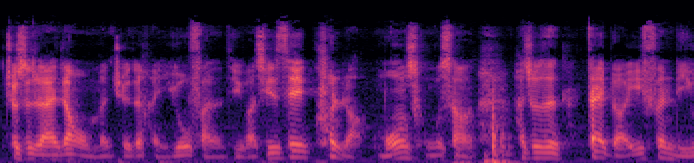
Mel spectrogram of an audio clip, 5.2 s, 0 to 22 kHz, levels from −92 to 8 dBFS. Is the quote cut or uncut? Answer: cut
